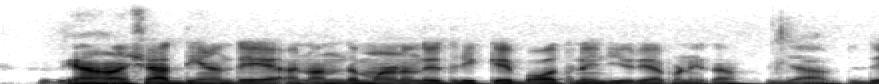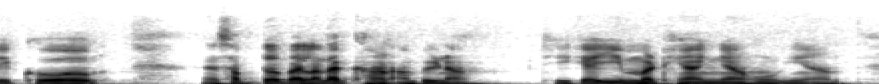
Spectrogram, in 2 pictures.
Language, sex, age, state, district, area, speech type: Punjabi, male, 18-30, Punjab, Patiala, rural, spontaneous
